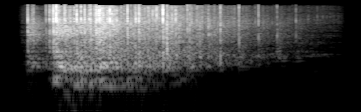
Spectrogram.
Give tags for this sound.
agaxly
cave
crumble
dirt
dust
gravel
litter
scatter

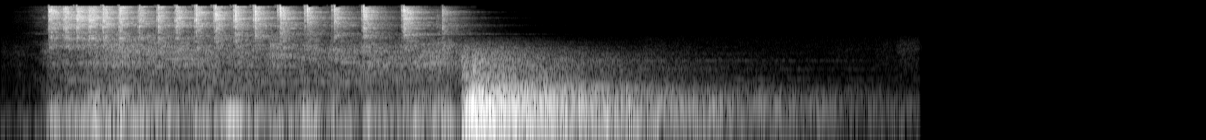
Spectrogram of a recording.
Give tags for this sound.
close
closing
door
gate
lock
Prison
sliding

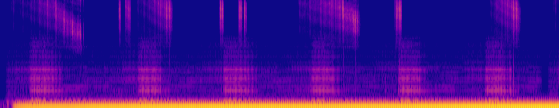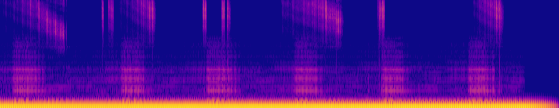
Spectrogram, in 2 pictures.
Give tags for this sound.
sci-fi
electricity
mysterious

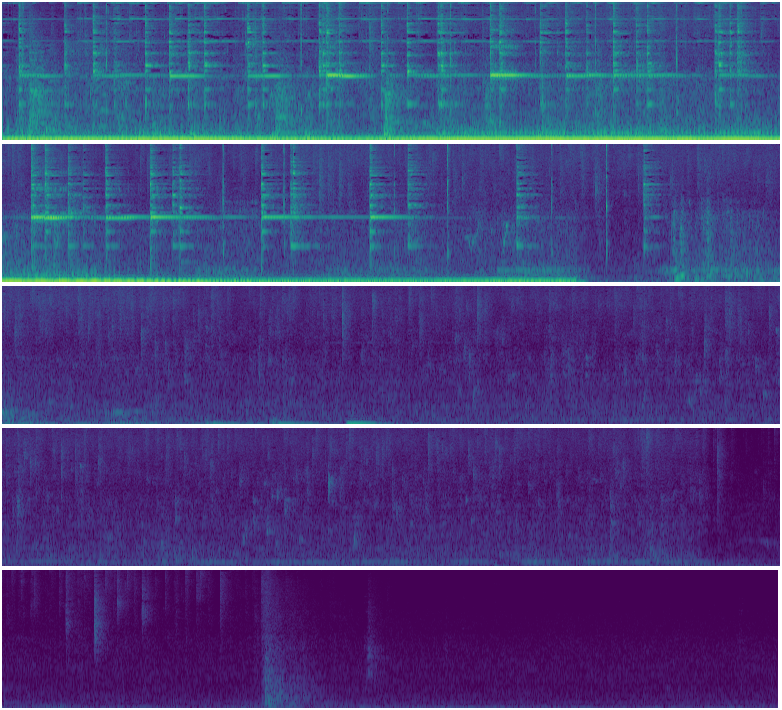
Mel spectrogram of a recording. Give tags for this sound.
iron
steel
blacksmith
hammer
metallic
water
shield
ting

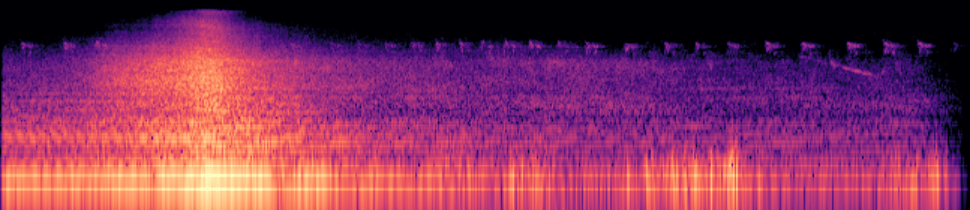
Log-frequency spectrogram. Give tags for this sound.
field-recording
motorcycle
passing
purist
road
traffic

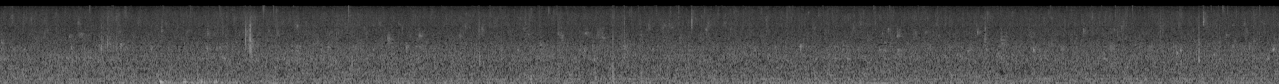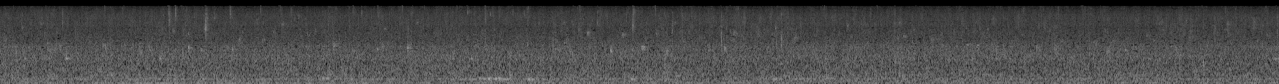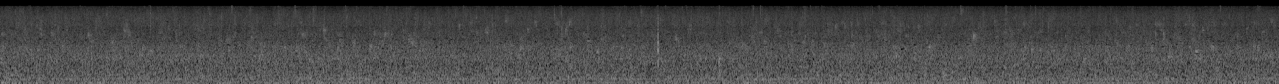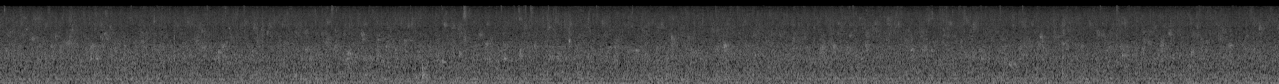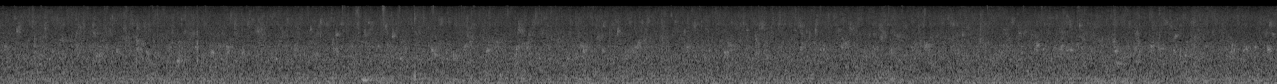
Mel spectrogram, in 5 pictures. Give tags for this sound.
ambient
field-recording
rain
trickle
water
weather

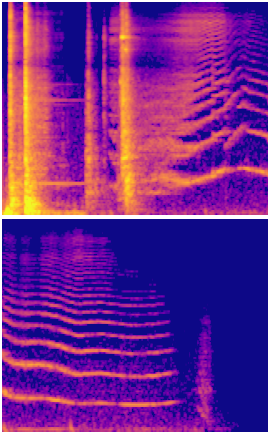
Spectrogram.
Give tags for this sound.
closing
cupboard
design
domestic
door
effect
foley
handheld
lock
recorder
recording
shut
slam
sound
Zoom

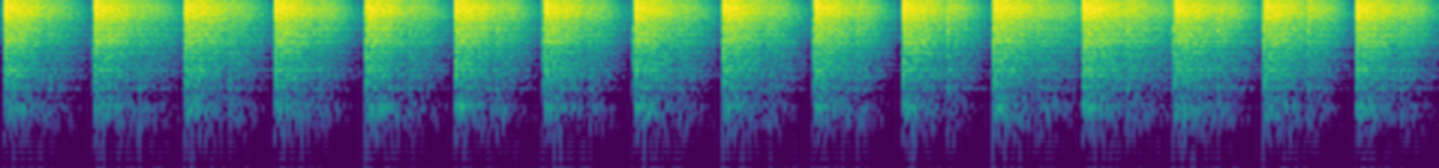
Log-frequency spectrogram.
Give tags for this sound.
acoustic
drums

